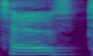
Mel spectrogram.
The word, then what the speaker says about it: TOSE: I think it's pronounced Toes, T-O-S-E.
